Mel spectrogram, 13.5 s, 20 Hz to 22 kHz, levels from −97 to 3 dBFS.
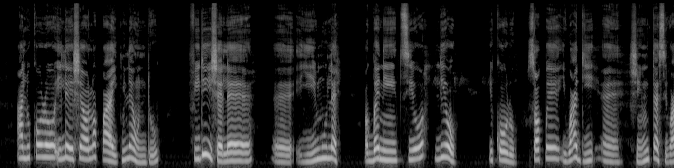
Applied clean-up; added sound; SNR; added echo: none; none; none; none.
